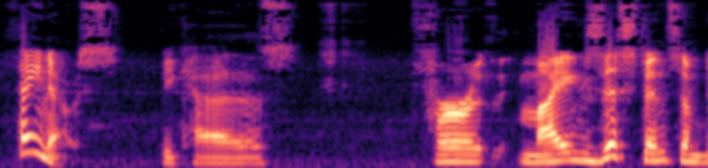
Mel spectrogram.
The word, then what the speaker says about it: Thanos: we would say Thanos. And this 4-year-old corrected me and said, no, it's Thanos, because apparently that's how they pronounced it on the cartoon that was on at the time. – Yes. – Imagine my surprise when, even though they've screwed it up in the first Guardians, that's apparently the official pronunciation.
